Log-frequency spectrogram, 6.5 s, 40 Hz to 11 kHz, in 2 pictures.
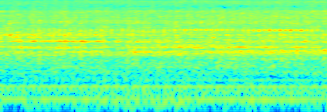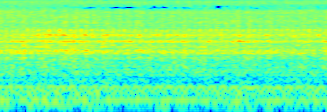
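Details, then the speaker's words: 1963 Studebaker Lark Wagonaire parked 39 years, first start-up, idling: rough uneven churning noise from the front of the engine; owners suspect the water pump, unconfirmed. "all right is that noise Richard coming from uh up around the might be the water pump water pump we'll find out in a minute might be the water pump"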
